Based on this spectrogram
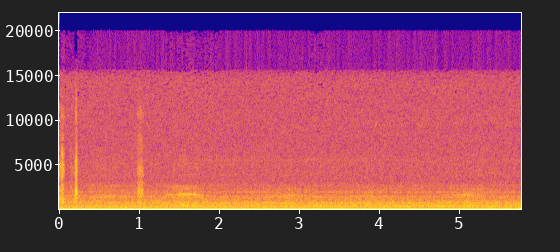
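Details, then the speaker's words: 2003 Suburban 5.3L Vortec V8, 200,000 miles, after a spark plug change (.060 gap) and intake manifold gasket repair for vacuum leaks (P0171/P0174): smooth, even low idle rumble, no misses or stumbles, crows cawing in background; running good. "like it's running don't look it's running good"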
